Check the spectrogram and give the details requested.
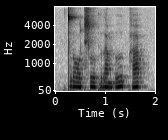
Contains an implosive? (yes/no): no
